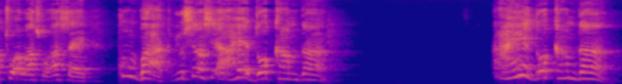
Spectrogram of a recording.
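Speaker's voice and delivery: usual speaking voice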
